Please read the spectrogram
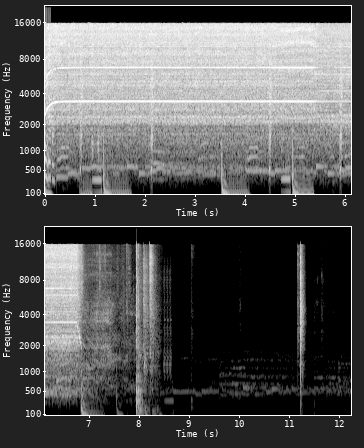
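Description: Hair dryer switched on, its motor whine rising quickly to a steady high pitch over a loud rush of air, with gusts buffeting the microphone; it runs for about seven seconds, warming the tray adhesive, then is switched off and winds down. A few faint clicks of handling follow.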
